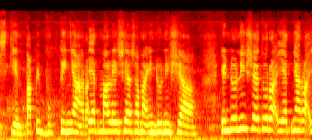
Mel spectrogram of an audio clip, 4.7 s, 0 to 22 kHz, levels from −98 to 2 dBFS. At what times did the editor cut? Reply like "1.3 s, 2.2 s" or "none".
1.3 s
